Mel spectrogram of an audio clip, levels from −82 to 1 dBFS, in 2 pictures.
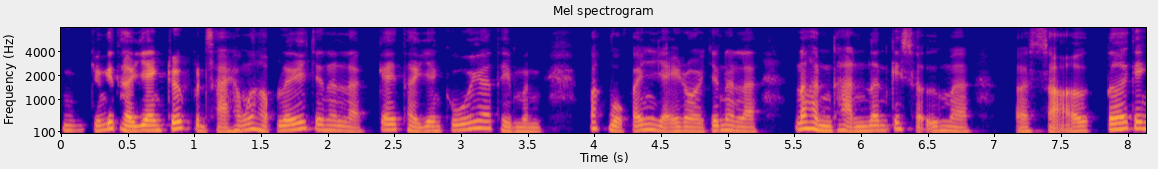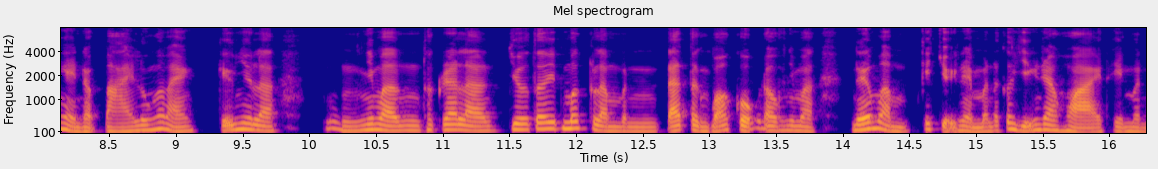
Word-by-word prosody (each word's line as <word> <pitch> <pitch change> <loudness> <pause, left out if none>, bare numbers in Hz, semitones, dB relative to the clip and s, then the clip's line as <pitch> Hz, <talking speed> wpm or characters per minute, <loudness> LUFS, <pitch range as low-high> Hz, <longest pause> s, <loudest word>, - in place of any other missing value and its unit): ừm, 140 -1 -5
những 135 - -1
cái 180 - +5
thời 130 0 +4
gian 140 0 +5
trước 180 +4 +4
mình 135 - -2
xài 110 -1 -2
hông 135 +3 -2
có 170 - +2
hợp 135 -3 -3
lý 145 +7 +3
cho 150 - -2
nên 135 -2 -2
là 110 -3 -4
cái 150 - +1
thời 115 -6 -1
gian 125 -1 -1
cuối 155 +9 -1
á, 195 - +1
thì 125 - -2
mình 110 -1 -4 0.4
bắt 185 - -2
buộc 130 -6 0
phải 130 - +1
như 155 - 0
vậy 115 -1 -1
rồi, 115 -2 -1
cho 135 - -2
nên 140 -2 -1
là 110 -1 -1 0.3
nó 180 +2 +4
hình 140 -8 +3
thành 125 -3 -1
lên 135 0 -1
cái 175 - -2
sự 120 -7 -4
mà, 115 -4 -3 0.3
à, 110 - -3
sợ 115 +2 -1
tới 165 +2 +5
cái 185 0 +2
ngày 165 -9 +2
nộp 110 0 -1
bài 115 +1 -1
luôn 140 +4 0
á 180 - +3
bạn. 120 -5 0 0.2
Kiểu - - 0
như 165 0 +3
là, 125 -4 +1 0.4
ừm, 145 -10 -3
nhưng 155 +1 +3
mà 130 -3 +5 0.2
thực 145 - -5
ra 150 0 +3
là 130 -4 +3 0.2
chưa 160 -1 +3
tới 175 +3 +3
mức 190 -2 +1
là 130 -4 +3
mình 115 -1 -3
đã 125 - +5
từng 135 -5 -1
bỏ 135 - +2
cuộc 180 - +1
đâu, 130 -8 +1
nhưng 130 -1 -2
mà 120 -2 0 0.3
nếu 155 +4 +6
mà 185 -7 +3 0.2
cái 165 0 -3
chuyện 110 - -1
này 125 -3 0
mà 110 +2 -1
nó 130 - -4
cứ 175 - +1
diễn 145 0 0
ra 155 - +3
hoài 105 -5 +2
thì 115 - -3
mình 110 -1 -3
135 Hz, 300 wpm, -22 LUFS, 120-155 Hz, 0.4 s, nếu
